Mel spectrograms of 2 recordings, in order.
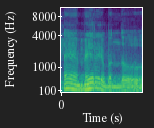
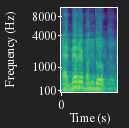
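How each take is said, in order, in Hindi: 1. यह गर्म, कोमल लहजे में कहा गया है। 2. यह सपाट, सादे लहजे में कहा गया है।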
